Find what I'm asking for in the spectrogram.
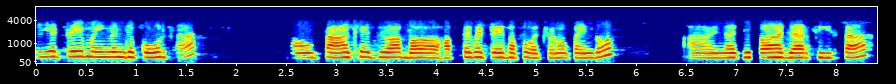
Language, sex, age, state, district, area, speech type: Sindhi, female, 30-45, Uttar Pradesh, Lucknow, urban, conversation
